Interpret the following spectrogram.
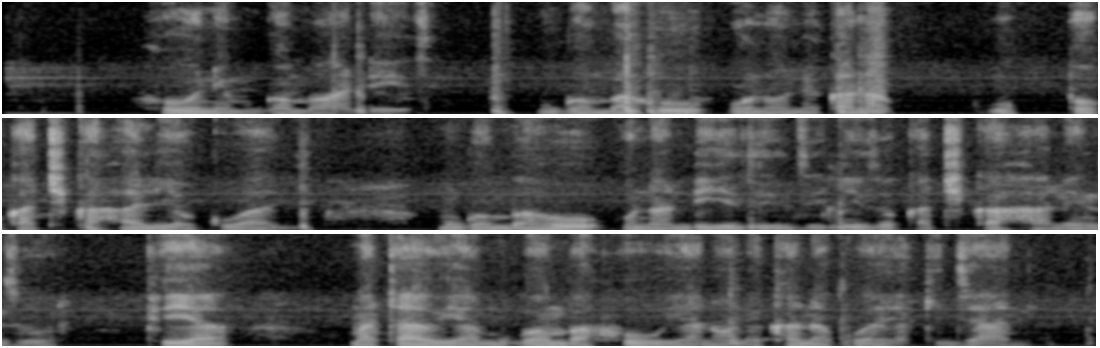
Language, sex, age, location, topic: Swahili, male, 18-24, Kisii, agriculture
